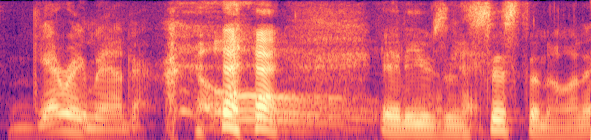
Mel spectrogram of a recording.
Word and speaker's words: gerrymander: gary and he told me you do not pronounce it gerrymander it's gerrymander and he was insistent on it and uh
